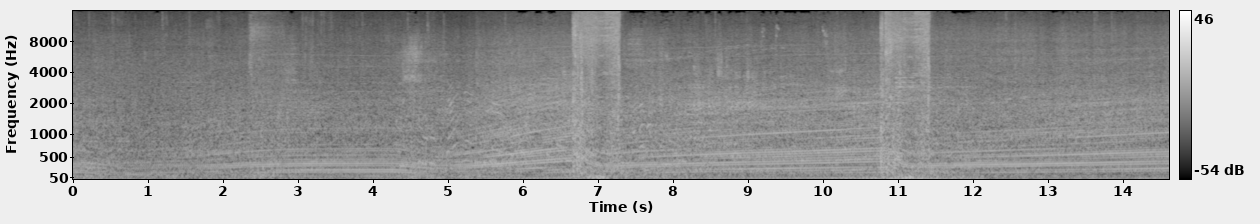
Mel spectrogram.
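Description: A motorcycle engine hums steadily and rises in pitch as it speeds up, dropping briefly as it shifts gears.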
